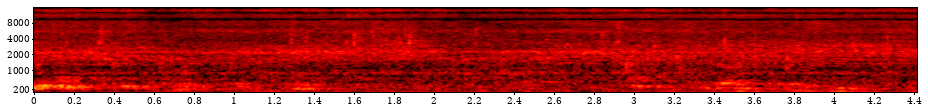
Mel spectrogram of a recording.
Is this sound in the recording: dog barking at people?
no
